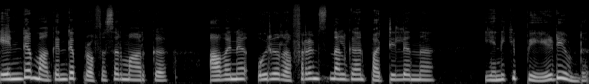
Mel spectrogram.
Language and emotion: Malayalam, fearful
